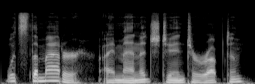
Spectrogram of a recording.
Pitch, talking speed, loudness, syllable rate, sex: 110 Hz, 190 wpm, -18 LUFS, 5.5 syllables/s, male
